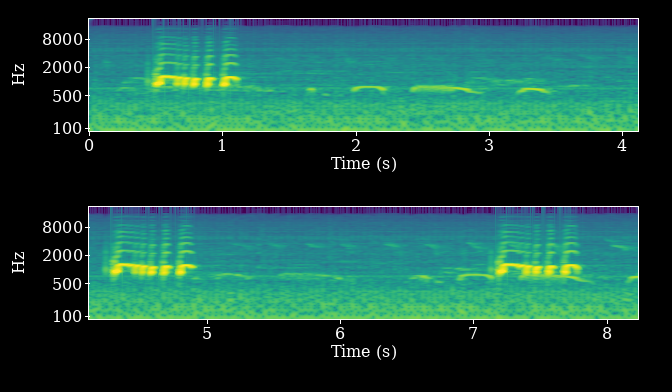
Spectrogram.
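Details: Local zebra dove singing steadily in an ordered song: three stuttering phrases of quick, bubbly coos, each opening with a sharp rising note, spaced roughly three seconds apart, while fainter, lower coos sound in the gaps.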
